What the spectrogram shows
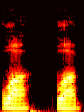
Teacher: it is a short monotone tone. So wa, wa, wa, just like that, just short and sweet. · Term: blank tone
